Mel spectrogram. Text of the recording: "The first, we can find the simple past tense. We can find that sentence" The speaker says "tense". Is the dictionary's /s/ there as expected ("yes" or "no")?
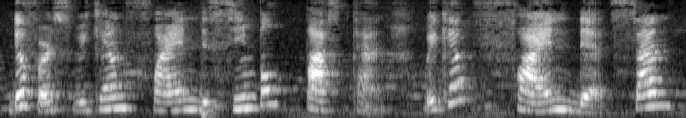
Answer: no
